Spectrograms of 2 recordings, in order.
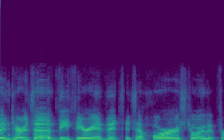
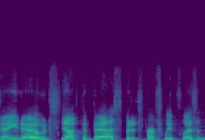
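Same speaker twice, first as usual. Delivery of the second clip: ordinary talk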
